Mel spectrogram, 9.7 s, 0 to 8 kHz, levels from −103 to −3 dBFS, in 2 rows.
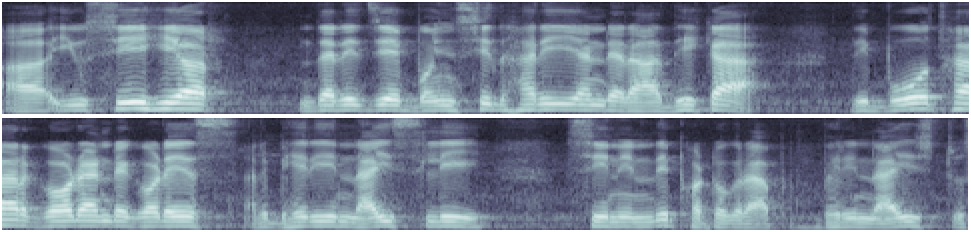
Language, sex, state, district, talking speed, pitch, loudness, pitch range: English, male, Odisha, Malkangiri, 175 wpm, 125 Hz, -20 LUFS, 115-140 Hz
